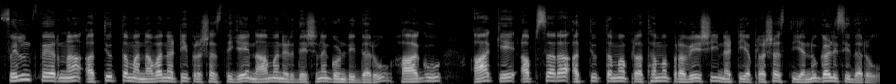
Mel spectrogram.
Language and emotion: Kannada, neutral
